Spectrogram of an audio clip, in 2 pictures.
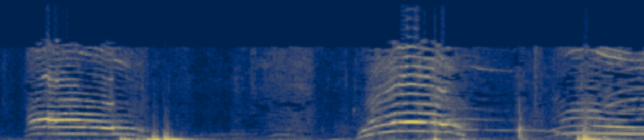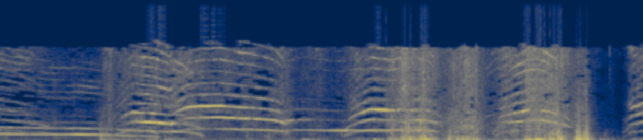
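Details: Loud, bright mews from a group of kittens, each call arching up and sliding down, crowding on top of one another with almost no pause between them.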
